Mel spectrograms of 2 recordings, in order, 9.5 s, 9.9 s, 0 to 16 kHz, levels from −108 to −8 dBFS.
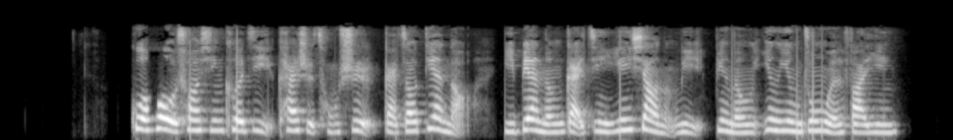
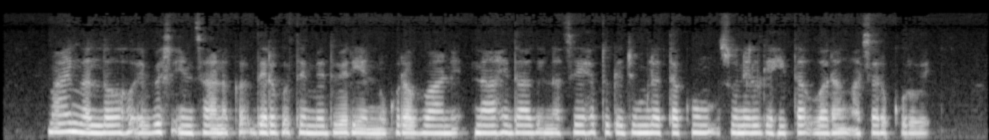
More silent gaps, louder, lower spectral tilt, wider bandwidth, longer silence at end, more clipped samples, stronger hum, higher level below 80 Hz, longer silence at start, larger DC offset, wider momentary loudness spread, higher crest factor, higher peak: neither; about the same, -19 LUFS vs -21 LUFS; second, -4 dB/octave vs -9.5 dB/octave; first, 8 kHz vs 6.4 kHz; about the same, 0.55 s vs 0.6 s; neither; neither; about the same, -60 dBFS vs -56 dBFS; first, 1.3 s vs 0.5 s; neither; first, 10 LU vs 6 LU; about the same, 18 dB vs 14 dB; first, -2 dBFS vs -6 dBFS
